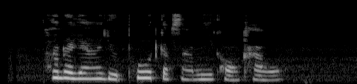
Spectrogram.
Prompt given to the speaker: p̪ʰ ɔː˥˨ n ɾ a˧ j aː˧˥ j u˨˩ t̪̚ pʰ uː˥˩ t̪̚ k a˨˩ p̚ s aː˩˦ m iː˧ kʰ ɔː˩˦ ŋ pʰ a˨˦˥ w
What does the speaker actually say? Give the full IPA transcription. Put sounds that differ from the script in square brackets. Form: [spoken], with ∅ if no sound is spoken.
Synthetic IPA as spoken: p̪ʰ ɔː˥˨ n ɾ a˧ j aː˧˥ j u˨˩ t̪̚ pʰ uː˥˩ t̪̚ k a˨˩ p̚ s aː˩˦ m iː˧ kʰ ɔː˩˦ ŋ [kʰ] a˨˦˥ w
